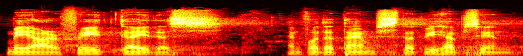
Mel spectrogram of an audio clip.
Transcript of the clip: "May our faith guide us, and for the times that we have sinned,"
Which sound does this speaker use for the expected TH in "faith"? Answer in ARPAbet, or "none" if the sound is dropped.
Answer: T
